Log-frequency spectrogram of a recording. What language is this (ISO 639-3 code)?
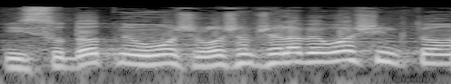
heb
